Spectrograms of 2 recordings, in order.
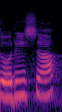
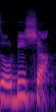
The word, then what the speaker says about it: Odisha: Earlier the state's name is Odisha, but now the spelling of that or the pronunciation of that state has been changed, that is Odisha, Odisha.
